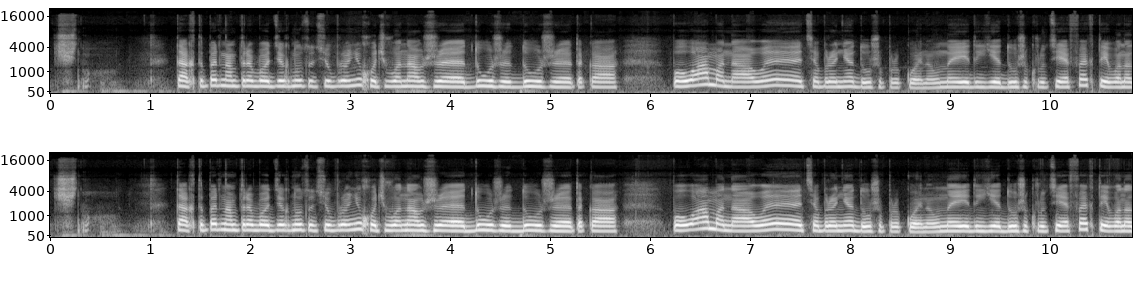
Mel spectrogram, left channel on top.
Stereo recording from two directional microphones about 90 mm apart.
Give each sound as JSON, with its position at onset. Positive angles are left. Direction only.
{"t": 0.1, "sound": "a sound", "side_deg": -35}
{"t": 1.2, "sound": "speech", "side_deg": -40}
{"t": 9.0, "sound": "speech", "side_deg": -35}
